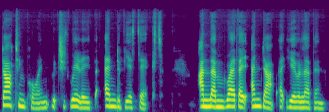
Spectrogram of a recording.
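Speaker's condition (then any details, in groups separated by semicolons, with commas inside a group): Deafness; sign-supported English, signing and speaking at the same time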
